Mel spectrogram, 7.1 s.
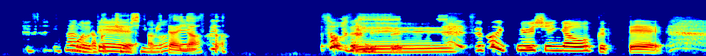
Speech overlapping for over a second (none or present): present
